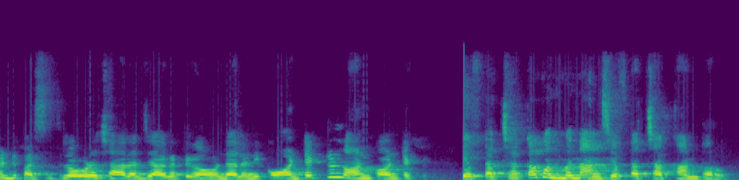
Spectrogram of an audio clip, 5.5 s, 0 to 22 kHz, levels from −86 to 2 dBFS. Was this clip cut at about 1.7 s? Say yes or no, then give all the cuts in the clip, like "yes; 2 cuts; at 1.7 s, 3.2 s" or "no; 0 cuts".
no; 1 cut; at 3.5 s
